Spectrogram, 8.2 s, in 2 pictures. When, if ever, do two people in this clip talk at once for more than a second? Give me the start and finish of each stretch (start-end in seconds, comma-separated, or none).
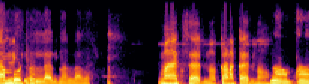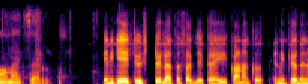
none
